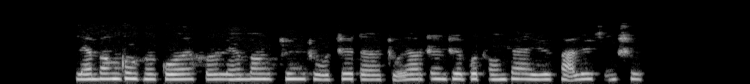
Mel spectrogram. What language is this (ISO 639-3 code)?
zho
